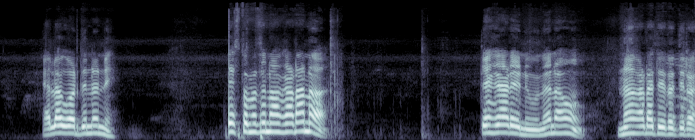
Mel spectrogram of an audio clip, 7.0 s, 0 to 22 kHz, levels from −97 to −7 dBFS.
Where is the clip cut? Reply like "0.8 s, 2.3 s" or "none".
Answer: 2.3 s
